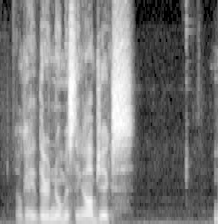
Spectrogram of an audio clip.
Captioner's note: none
